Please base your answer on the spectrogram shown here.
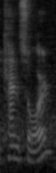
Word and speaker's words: censor: We have the censor. Remember, in Latin, the C is always hard. There is no soft C in Latin.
